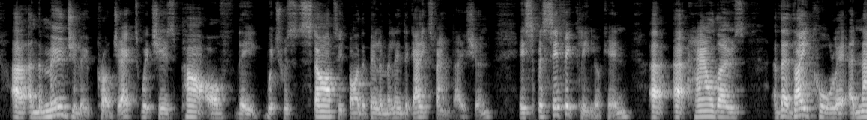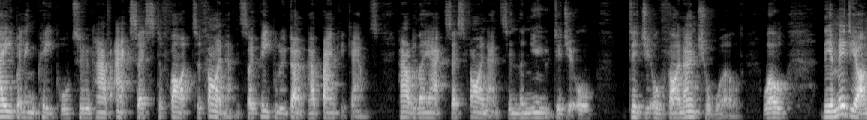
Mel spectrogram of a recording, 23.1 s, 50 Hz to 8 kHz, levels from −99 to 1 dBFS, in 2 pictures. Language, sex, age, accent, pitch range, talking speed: English, male, 50-69, British, 120-195 Hz, 160 wpm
